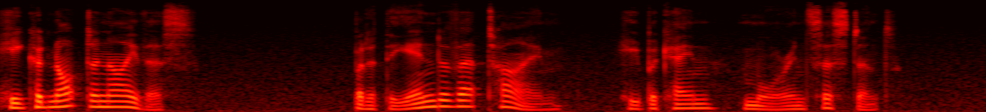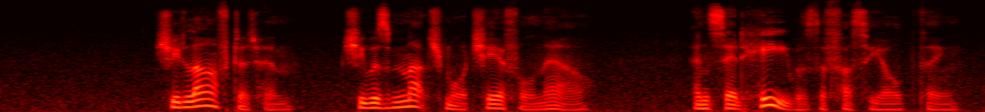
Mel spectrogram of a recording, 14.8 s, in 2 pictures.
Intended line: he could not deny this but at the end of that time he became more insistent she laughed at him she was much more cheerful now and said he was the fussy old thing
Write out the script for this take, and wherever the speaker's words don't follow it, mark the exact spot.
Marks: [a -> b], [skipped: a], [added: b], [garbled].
he could not deny this but at the end of that time he became more insistent she laughed at him she was much more cheerful now and said he was the fussy old thing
